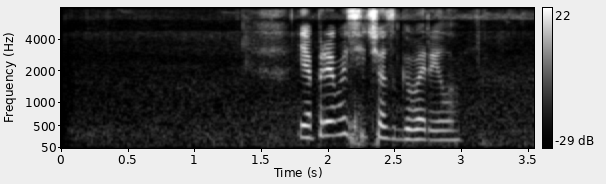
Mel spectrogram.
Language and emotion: Russian, neutral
